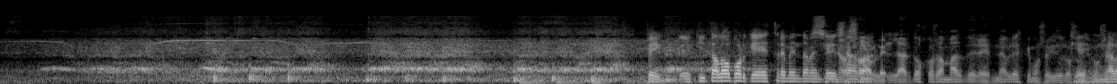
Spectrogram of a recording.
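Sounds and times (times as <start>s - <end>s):
football crowd chanting: 0.3s - 7.6s
speech: 6.5s - 11.1s.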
